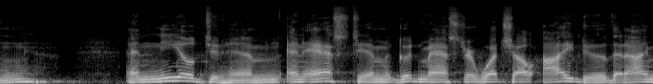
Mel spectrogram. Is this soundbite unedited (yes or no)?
yes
